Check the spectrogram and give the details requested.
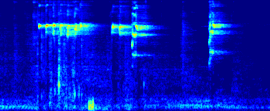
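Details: Creamino lovebird calling as a lure for training other birds, in ngeriwik and ngekek style; three sharp screechy bursts, the first drawn out, over a low background hum.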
